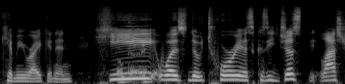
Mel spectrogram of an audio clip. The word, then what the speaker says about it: Räikkönen: Räikkönen. You go. Räikkönen.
